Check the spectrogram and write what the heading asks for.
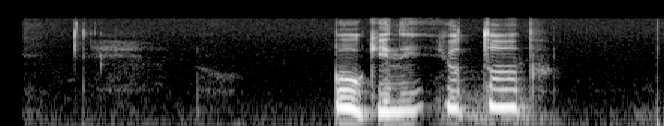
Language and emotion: Russian, sad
